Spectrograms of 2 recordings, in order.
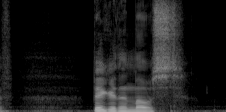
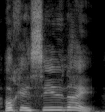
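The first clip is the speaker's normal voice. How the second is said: imitating himself; 9 semitones higher than usual. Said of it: "I'm like".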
